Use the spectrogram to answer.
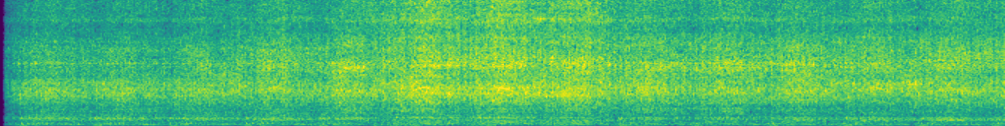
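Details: Maruti engine: steady idle with an uneven, stumbling beat and no clean rhythm, then rising revs; engine missing and misfiring on a cylinder.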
